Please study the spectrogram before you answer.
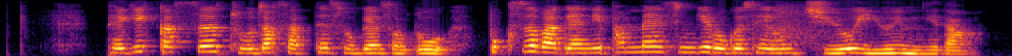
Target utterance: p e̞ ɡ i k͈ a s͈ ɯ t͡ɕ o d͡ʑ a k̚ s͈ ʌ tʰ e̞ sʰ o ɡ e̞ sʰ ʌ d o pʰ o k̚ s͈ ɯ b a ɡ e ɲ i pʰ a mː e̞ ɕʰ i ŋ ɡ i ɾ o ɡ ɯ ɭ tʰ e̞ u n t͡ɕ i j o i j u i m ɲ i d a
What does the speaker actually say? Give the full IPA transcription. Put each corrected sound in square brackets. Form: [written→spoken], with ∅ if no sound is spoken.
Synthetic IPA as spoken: p e̞ ɡ i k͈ a s͈ ɯ t͡ɕ o d͡ʑ a k̚ s͈ [ʌ→a] tʰ e̞ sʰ o ɡ e̞ sʰ ʌ d o pʰ o k̚ s͈ ɯ b a ɡ e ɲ i pʰ a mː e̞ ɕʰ i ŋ ɡ i ɾ o ɡ ɯ ɭ [tʰ→sʰ] e̞ u n t͡ɕ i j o i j u i m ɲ i d a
